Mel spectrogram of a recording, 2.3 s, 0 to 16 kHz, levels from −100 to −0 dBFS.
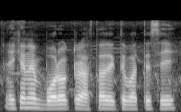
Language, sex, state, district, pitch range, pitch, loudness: Bengali, male, West Bengal, Alipurduar, 130-140 Hz, 130 Hz, -17 LUFS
